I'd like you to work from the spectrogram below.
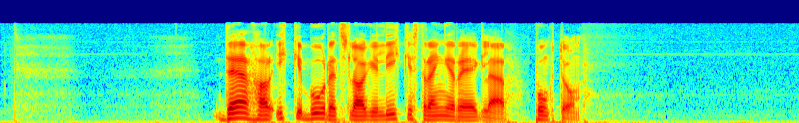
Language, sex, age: Norwegian, male, 46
